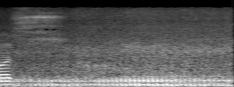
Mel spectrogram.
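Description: A car engine idling steadily, a low even hum with a fine regular pulse. A brief faint high-pitched chirp sounds about half a second in.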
